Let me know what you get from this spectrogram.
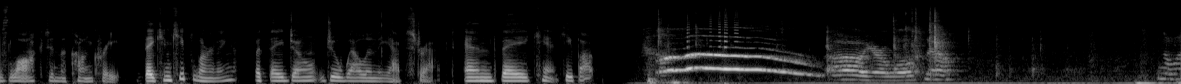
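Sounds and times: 
speech: 0.0 - 6.8, 8.4 - 9.6, 11.6 - 11.8
child howling imitating a werewolf: 6.5 - 8.4.

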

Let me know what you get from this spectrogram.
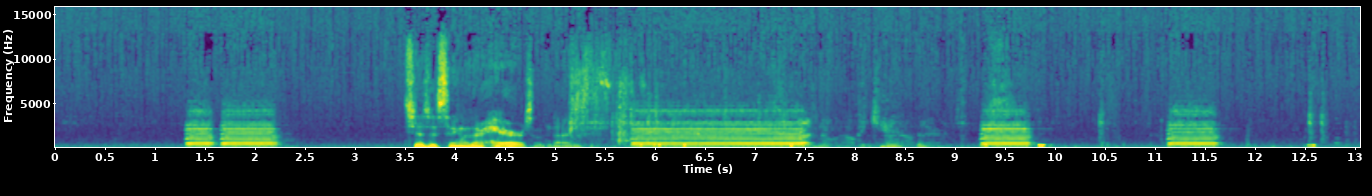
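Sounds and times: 
car horn honking: 1.3 - 2.4, 5.8 - 7.7, 9.2 - 9.9, 11.1 - 11.7
speech: 3.5 - 6.5, 8.2 - 9.9.

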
